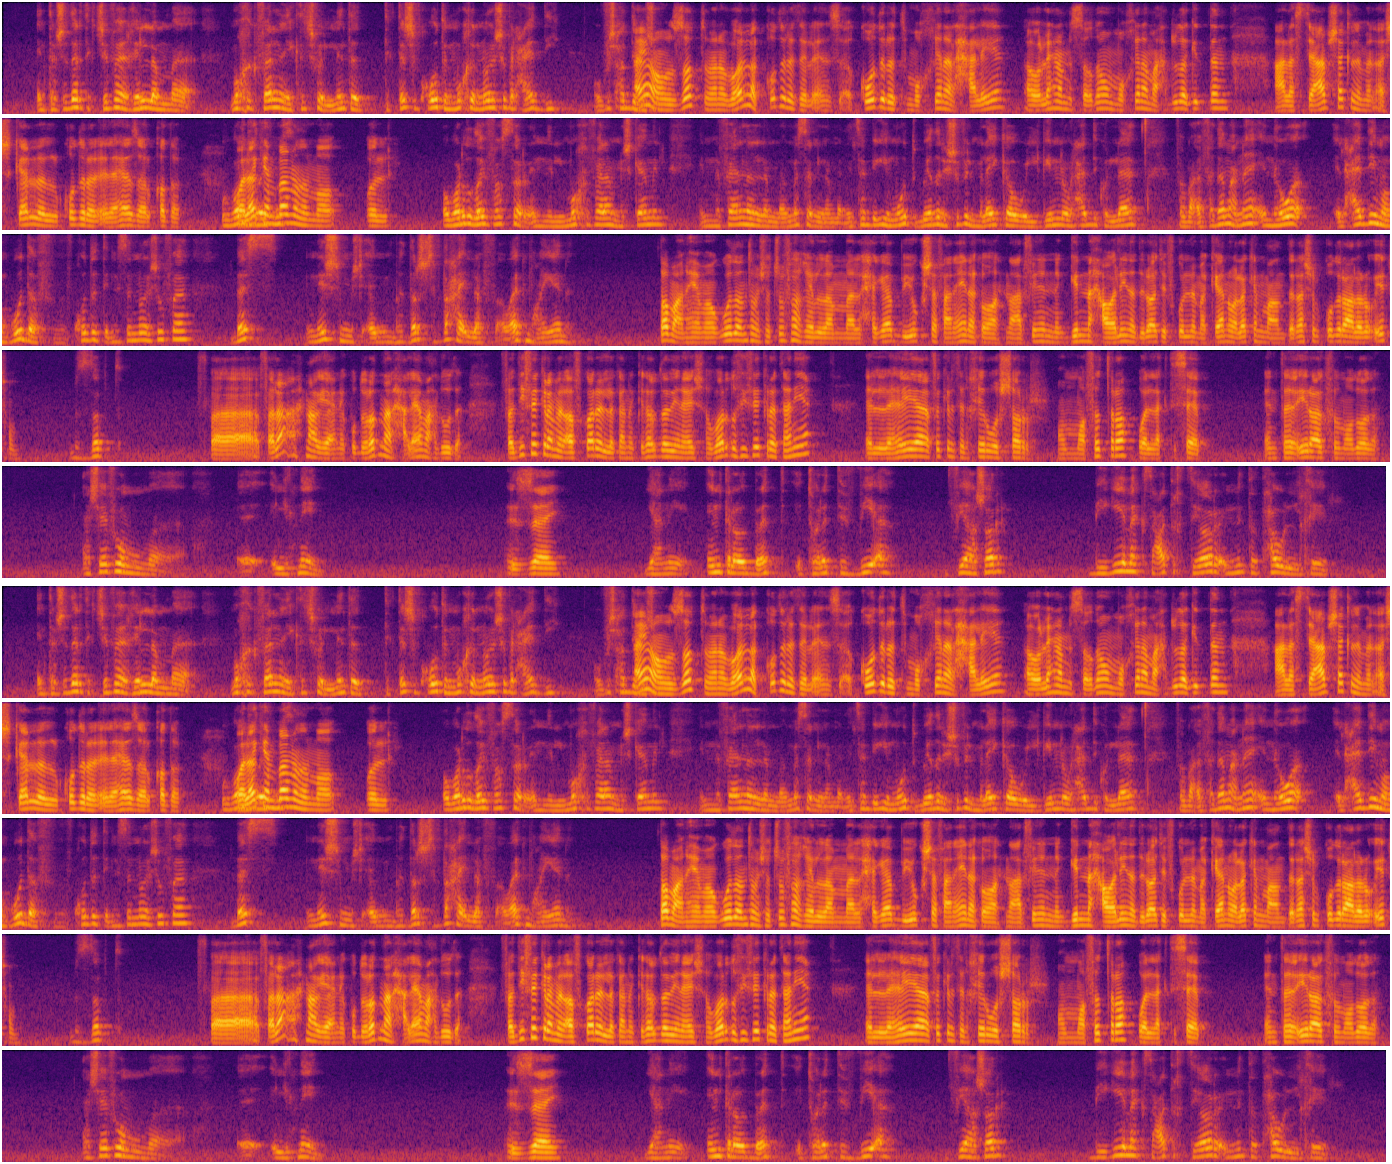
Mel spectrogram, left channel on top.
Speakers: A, on the left; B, on the right.
A: انت مش قادر تكتشفها غير لما مخك فعلا يكتشف ان انت تكتشف قوة المخ ان هو يشوف الحاجات دي ومفيش حد
B: أيوة
A: بيشوف
B: بالظبط ما أنا بقول لك قدرة الإنس... قدرة مخنا الحالية أو اللي إحنا بنستخدمه مخنا محدودة جدا على استيعاب شكل من أشكال القدرة الإلهية زي القدر
A: وبرضه
B: ولكن
A: ده يفسر
B: بقى من المو... قولي
A: وبرضه ده يفسر ان المخ فعلا مش كامل ان فعلا لما مثلا لما الانسان بيجي يموت بيقدر يشوف الملائكة والجن والحاجات دي كلها فبقى فده معناه ان هو الحاجات دي موجودة في في قدرة الانسان ان هو يشوفها بس مش مش ما بيقدرش تفتحها الا في اوقات معينة
B: طبعا هي موجودة أنت مش هتشوفها غير لما الحجاب بيكشف عن عينك وإحنا عارفين إن الجن حوالينا دلوقتي في كل مكان ولكن ما عندناش القدرة على رؤيتهم
A: بالظبط
B: ف... فلا احنا يعني قدراتنا الحالية محدودة فدي فكرة من الأفكار اللي كان الكتاب ده بيناقشها برضه في فكرة تانية اللي هي فكرة الخير والشر هما فطرة ولا اكتساب انت ايه رأيك في الموضوع ده
A: انا شايفهم آه، الاتنين
B: ازاي
A: يعني انت لو اتبلدت اتولدت في بيئة فيها شر بيجي لك ساعات اختيار ان انت تتحول للخير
